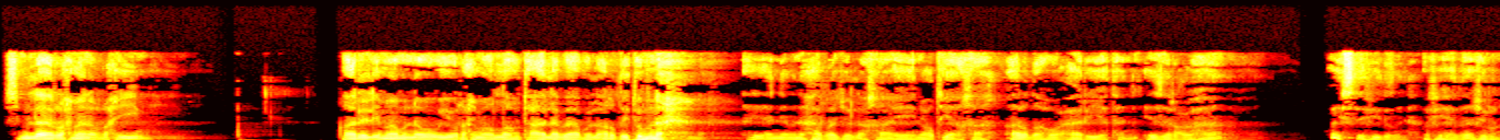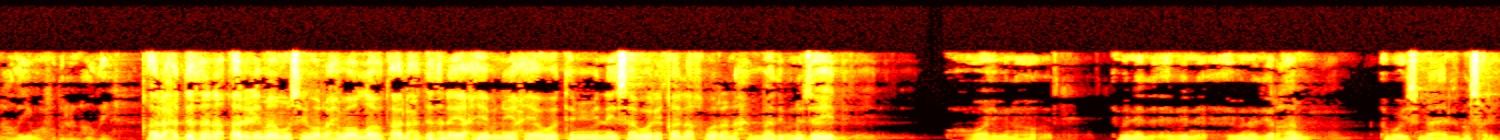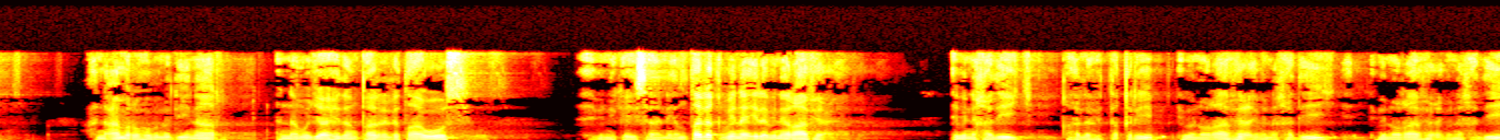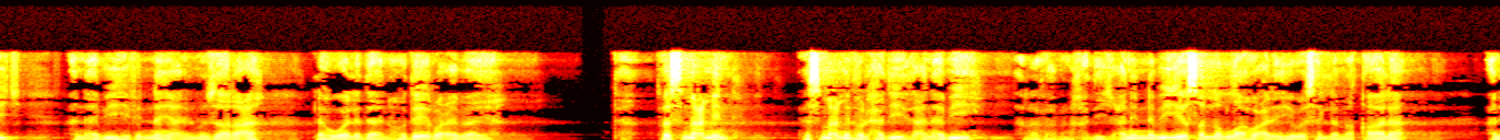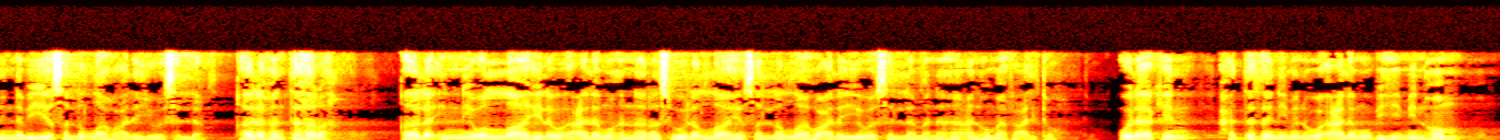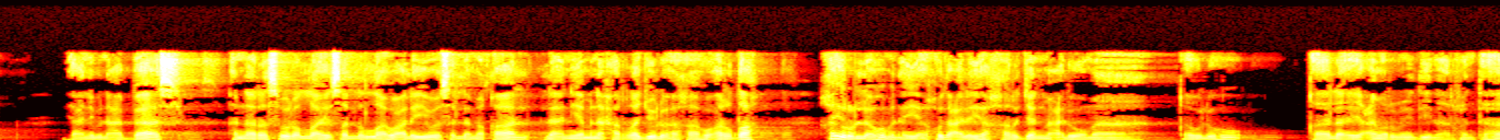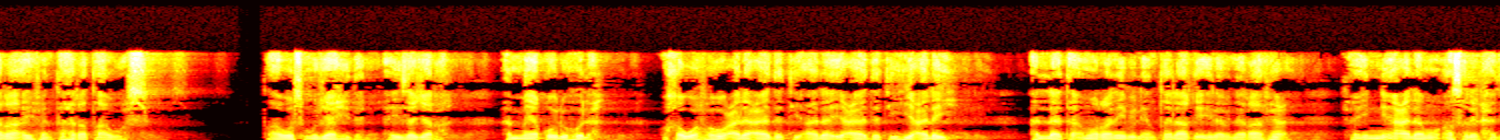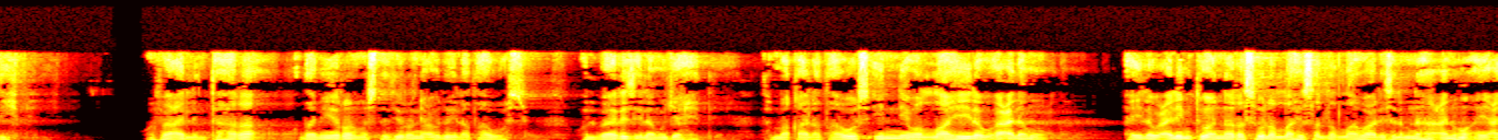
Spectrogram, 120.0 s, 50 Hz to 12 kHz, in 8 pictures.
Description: الدرس25من شرح كتاب البيوع حديث رقم(1550) من صحيح مسلم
